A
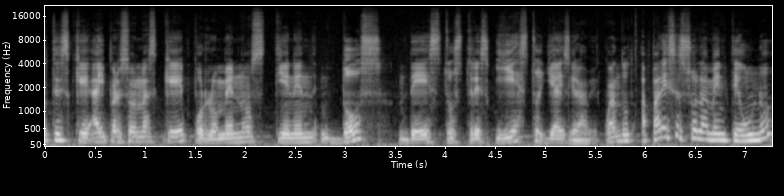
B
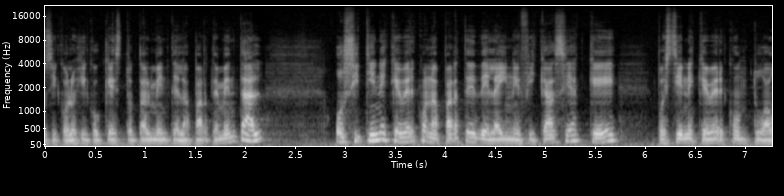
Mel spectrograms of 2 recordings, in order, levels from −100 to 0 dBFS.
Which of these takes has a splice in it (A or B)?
A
